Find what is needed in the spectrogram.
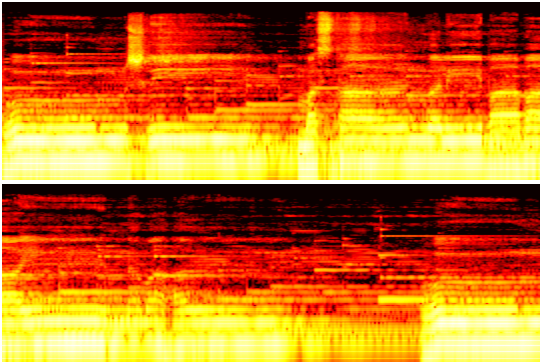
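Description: Telugu devotional song: a singer holding long, gliding notes over a steady sustained accompaniment.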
